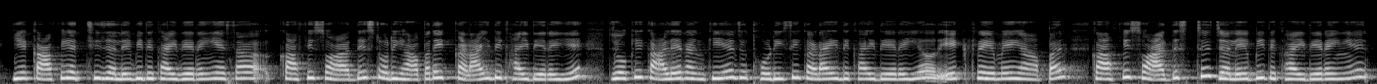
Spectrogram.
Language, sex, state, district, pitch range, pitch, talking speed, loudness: Hindi, female, Rajasthan, Churu, 250-295 Hz, 270 Hz, 200 wpm, -12 LUFS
